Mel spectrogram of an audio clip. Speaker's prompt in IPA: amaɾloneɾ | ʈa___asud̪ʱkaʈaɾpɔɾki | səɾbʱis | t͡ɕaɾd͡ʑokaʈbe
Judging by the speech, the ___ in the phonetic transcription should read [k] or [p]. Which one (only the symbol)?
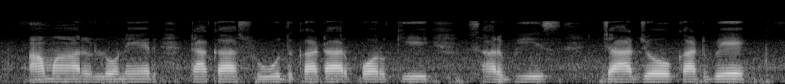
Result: k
